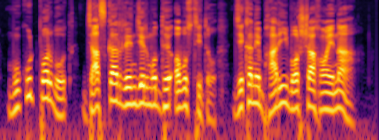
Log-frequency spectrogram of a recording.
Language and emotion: Bengali, neutral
